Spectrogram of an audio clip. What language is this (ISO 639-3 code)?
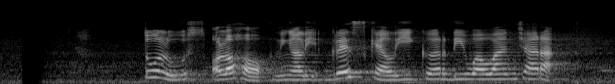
sun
